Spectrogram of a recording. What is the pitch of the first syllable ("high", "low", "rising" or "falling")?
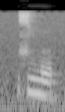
falling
